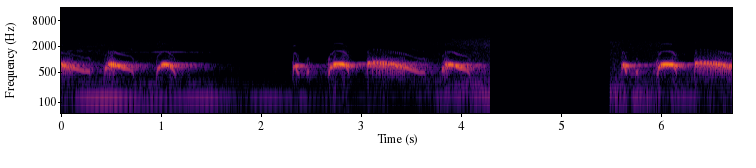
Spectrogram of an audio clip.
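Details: Spotted dove cooing, played to teach young birds to sing. Repeated phrases of quick bouncing coos, each ending in a longer sliding note, over a faint low hum in the background.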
